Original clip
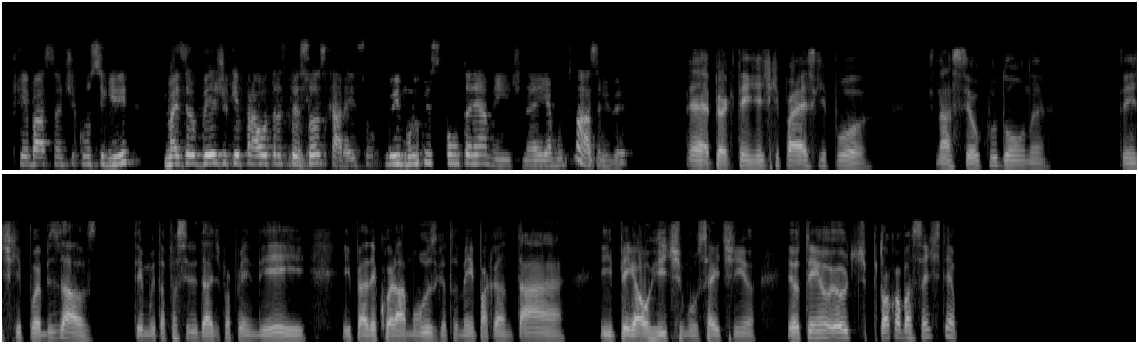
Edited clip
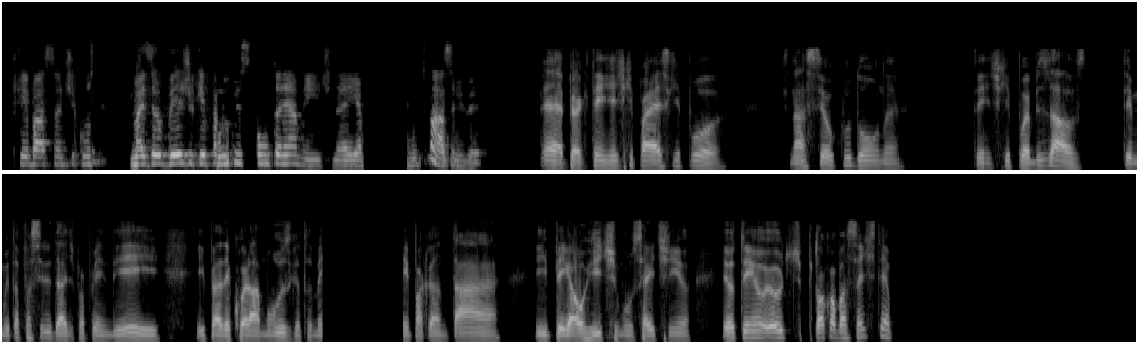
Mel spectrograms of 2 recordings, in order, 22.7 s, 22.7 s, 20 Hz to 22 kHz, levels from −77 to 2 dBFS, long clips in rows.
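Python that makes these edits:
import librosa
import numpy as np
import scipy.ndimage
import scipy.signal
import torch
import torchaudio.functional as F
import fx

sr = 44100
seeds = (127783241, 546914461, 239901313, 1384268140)

y = fx.edit(x, sr, fx.cut(start_s=0.91, length_s=0.34),
    fx.cut(start_s=2.5, length_s=1.56),
    fx.insert_silence(at_s=5.52, length_s=0.44),
    fx.fade_in_from(start_s=11.29, length_s=0.31, floor_db=-12.0),
    fx.insert_silence(at_s=16.02, length_s=0.81), tone=tone)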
